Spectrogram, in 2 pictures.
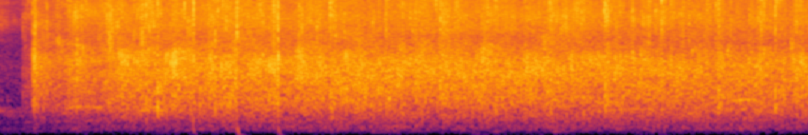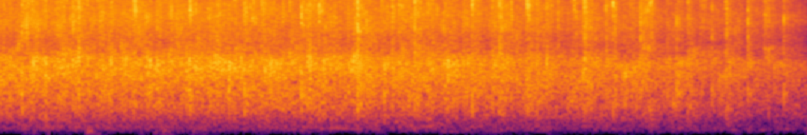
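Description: Sustained applause from a crowd, a dense, steady wash of clapping that stays loud and even for about ten seconds with no voices standing out.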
